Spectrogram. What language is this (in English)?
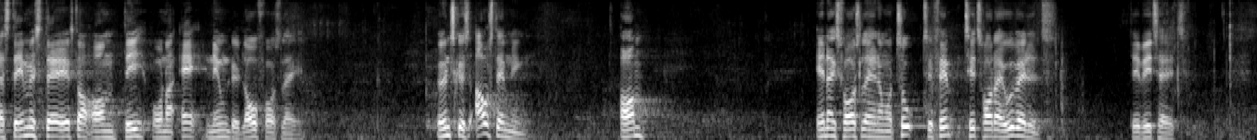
Danish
